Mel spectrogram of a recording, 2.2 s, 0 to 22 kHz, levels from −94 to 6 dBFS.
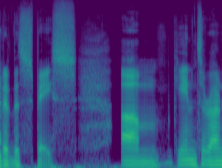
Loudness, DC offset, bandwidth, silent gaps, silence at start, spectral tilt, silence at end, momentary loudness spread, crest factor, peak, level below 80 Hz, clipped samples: -34 LUFS; under 0.1%; over 20 kHz; none; 0 s; -4 dB/octave; 0 s; 11 LU; 18 dB; -16 dBFS; -56 dBFS; under 0.1%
